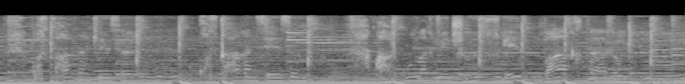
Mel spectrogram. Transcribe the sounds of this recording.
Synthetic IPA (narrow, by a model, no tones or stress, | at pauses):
qʰost̪ɑɾɑt̪ese | qʰoz̥qʰɑʁɑnsezɪm | ɑɾqulˠɑɾme̞nʃɵ | ɪɾɡʲeɪbɑqə̥t̪ɑd̪əm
